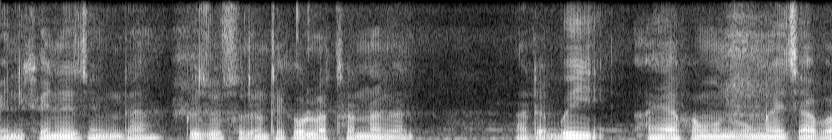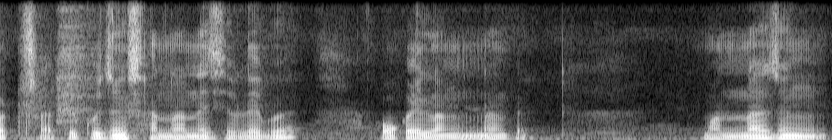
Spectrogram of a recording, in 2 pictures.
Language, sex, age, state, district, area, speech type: Bodo, male, 18-30, Assam, Udalguri, rural, spontaneous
